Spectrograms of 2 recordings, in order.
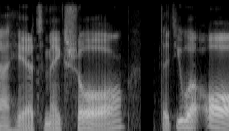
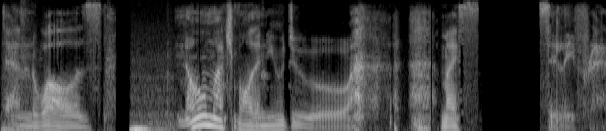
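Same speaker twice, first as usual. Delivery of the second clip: put-on sad drunk lizard creature voice, lower; 3 semitones lower than usual. Game master voicing a lizardfolk who jokes with the players: sad drunk lizardfolk character. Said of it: "Well, I live here and I'm sad, so I'm drinking way too much alcohol. / He's been missing for at least three days. I don't know where he is. I've been scouring the entire town. I don't quite understand".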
